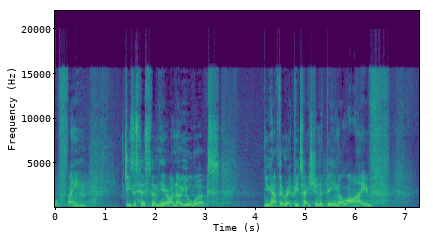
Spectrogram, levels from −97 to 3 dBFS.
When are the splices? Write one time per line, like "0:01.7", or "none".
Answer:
0:01.3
